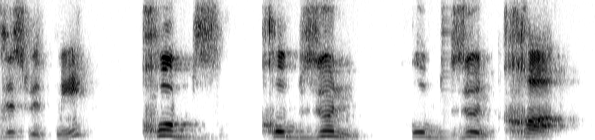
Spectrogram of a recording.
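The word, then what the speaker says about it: خبز: Khubz, khubzun, khubzun, kha. Kha again, it's a tafqeem.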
